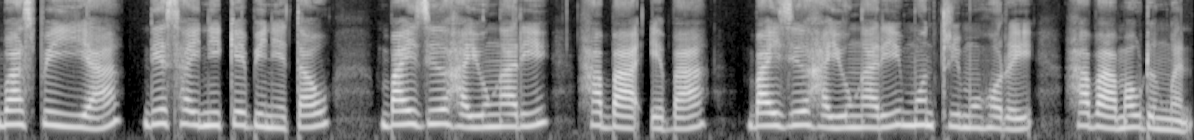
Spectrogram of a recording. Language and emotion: Bodo, neutral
